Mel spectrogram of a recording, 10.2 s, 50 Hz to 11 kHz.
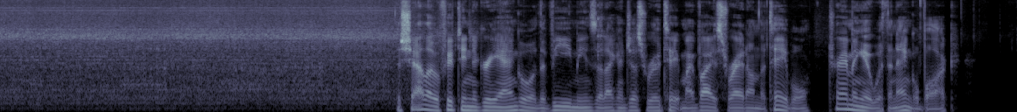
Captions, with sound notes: (machine whirring continues) The shallow, 15 degree angle of the V means that I can just rotate my vise right on the table, trimming it with an angle block,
